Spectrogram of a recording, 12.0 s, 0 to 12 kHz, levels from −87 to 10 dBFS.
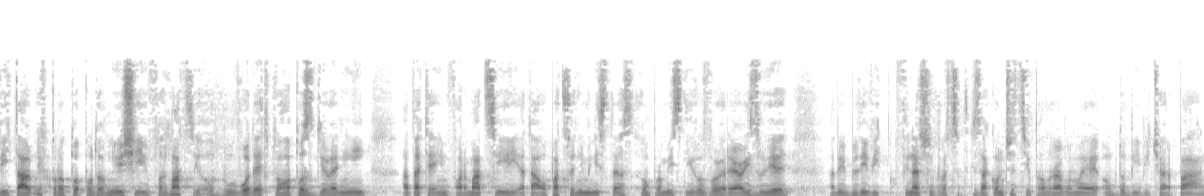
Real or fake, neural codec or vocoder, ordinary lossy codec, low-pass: fake; codec, 24 kHz, 0.9 kbps, WavTokenizer, small release; MP3, 32 kbps; 10.8 kHz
